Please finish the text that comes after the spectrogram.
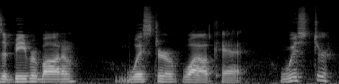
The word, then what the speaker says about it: Worcester: beaver bottom whisker wildcat Worcester Worcester I can't pronounce our oyster W is ter mm-hmm it's a late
